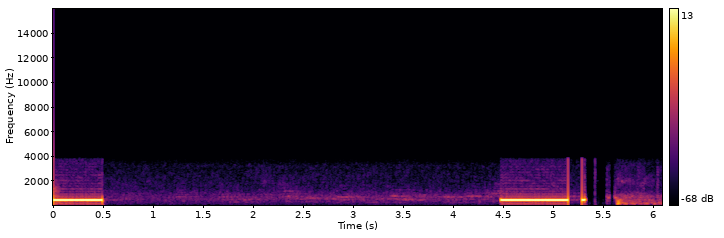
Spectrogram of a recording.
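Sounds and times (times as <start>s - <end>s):
telephone call tone beep: 0.0s - 0.5s, 4.5s - 5.4s.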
